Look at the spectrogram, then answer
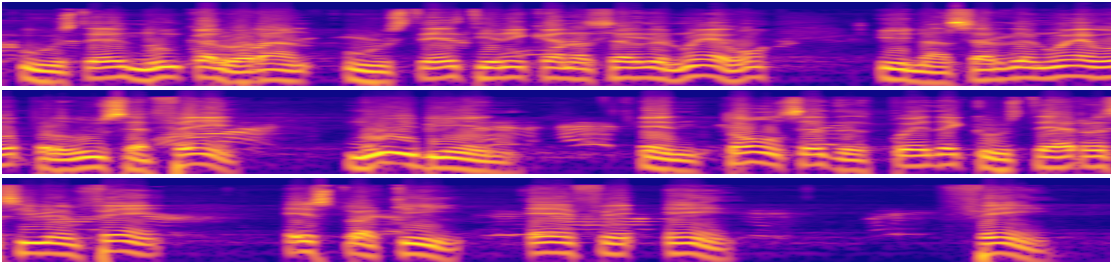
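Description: A man with a medium-pitched, slightly mellow voice preaches a sermon to a congregation. He addresses them directly, repeatedly breaking off to ask whether they see his point.

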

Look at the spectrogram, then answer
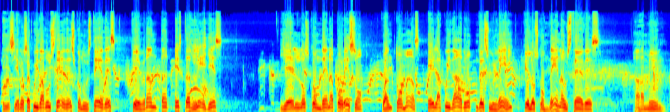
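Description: A man preaching a sermon to a congregation, often asking "¿ven?" and slowing down to stress his points. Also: medium pitch, a crowd in the background. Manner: keeps asking the audience "¿ven?"; slows down for emphasis.

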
